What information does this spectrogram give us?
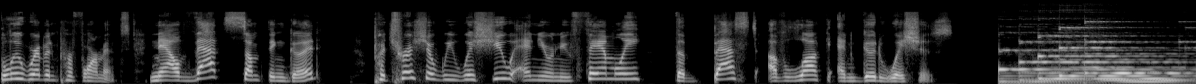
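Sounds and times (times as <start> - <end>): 
speech: 0.2 - 11.9
bells ringing: 10.0 - 11.9.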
